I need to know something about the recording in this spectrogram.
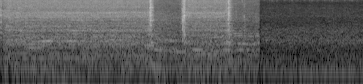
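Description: Soda pours from a fountain dispenser into a cup with a fizzing hiss.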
